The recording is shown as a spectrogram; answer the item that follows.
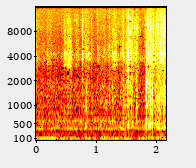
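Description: Faint clicks and light rustling of fishing tackle being handled as a snap swivel is worked, with the clearest click a little before the end, over a steady low hum.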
